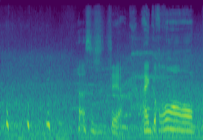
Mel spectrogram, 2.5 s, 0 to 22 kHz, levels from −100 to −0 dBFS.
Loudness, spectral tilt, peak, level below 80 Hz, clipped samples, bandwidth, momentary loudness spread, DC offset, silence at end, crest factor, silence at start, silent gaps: -26 LUFS; -6 dB/octave; -8 dBFS; -46 dBFS; under 0.1%; 18 kHz; 12 LU; under 0.1%; 0 s; 18 dB; 0 s; none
